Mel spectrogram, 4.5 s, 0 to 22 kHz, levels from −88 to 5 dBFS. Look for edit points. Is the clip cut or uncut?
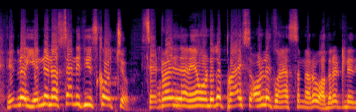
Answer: cut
